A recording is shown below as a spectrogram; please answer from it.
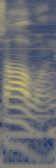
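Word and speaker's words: Samhain: its origins in a ancient celtic festival that's pronounced saw one even though it's not how it's spelled now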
